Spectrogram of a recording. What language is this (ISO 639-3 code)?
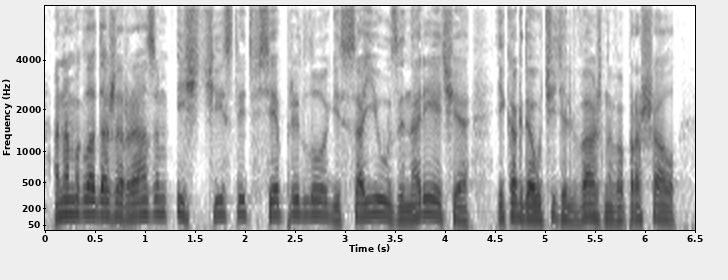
rus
